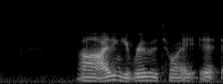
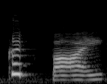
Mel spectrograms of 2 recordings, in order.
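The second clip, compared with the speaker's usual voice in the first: toy voice; 2 semitones higher, 6 dB louder than usual. Retold or imitated. Talking toy switching off.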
